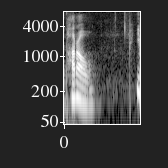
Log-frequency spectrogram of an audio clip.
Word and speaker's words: 파라오: 우리가 발음으로 바로라고 성경은 얘기하지만 파라오입니다. 파라오.이 파라오는 그 당시에 신이었습니다.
